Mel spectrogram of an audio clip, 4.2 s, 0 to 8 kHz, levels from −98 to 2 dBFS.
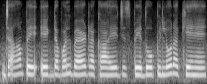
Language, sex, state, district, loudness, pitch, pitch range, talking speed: Hindi, female, Rajasthan, Jaipur, -12 LUFS, 235 Hz, 230-245 Hz, 190 wpm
